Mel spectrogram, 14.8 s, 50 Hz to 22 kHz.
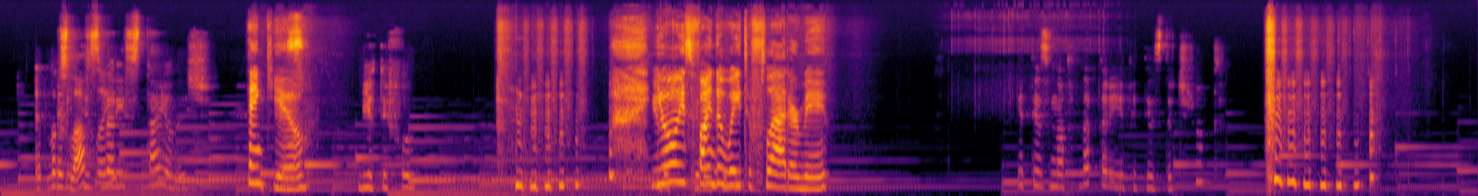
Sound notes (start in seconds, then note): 5.0 chuckles; 12.6 ROSE giggles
